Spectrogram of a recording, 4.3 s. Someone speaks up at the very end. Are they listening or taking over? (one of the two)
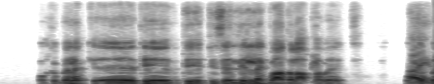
listening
